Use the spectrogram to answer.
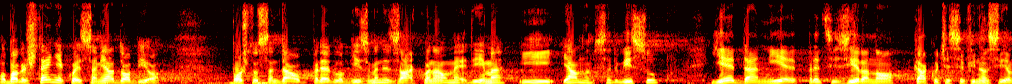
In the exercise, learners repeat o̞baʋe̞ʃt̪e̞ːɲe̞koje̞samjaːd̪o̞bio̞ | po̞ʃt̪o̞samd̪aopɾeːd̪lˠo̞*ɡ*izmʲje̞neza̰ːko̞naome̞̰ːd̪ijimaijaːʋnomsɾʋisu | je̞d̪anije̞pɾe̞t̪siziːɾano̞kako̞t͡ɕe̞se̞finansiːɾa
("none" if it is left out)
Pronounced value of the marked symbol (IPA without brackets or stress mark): ɡ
